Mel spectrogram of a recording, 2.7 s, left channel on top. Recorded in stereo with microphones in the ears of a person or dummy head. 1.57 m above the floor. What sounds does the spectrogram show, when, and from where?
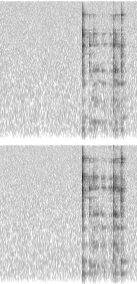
1.6 s a clink: 30° right (ahead or behind), 1.0 m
